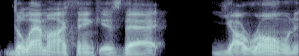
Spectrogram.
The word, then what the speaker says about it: Yaron: i think is that yaron is how his name should be pronounced but i i sense that over the years of him living in the u.s people would keep calling him euron iran until he he finally went along with that but now that he's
